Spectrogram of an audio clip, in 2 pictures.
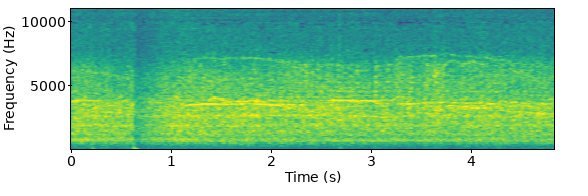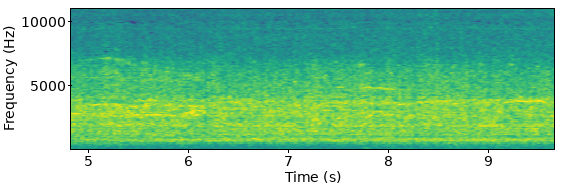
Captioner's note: crowd cheers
